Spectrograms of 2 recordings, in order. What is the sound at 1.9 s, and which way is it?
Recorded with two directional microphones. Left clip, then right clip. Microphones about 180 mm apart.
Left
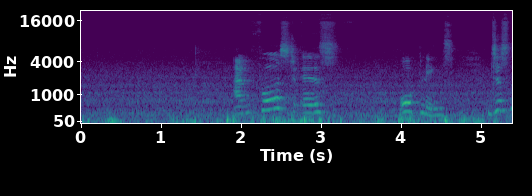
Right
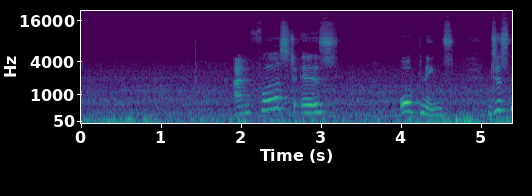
A woman's voice, 60° right (ahead or behind).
